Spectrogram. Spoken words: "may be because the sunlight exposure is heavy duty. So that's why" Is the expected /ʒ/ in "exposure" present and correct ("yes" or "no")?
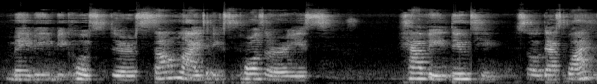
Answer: no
